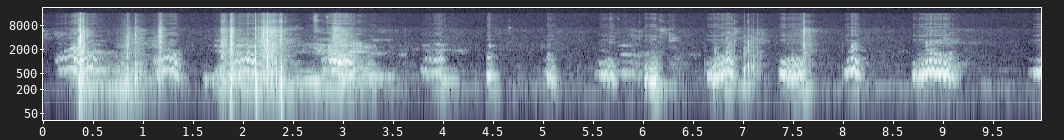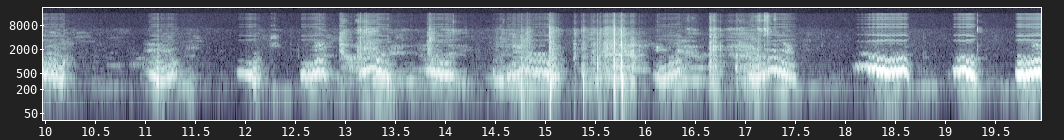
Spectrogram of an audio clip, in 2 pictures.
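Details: Female cat giving birth to four kittens and in pain, voicing a long run of short, mid-pitched moaning cries, each under a second, coming in quick, uneven bursts with brief silences between them; no other sounds stand out.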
